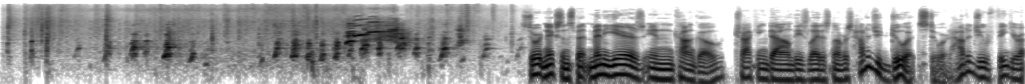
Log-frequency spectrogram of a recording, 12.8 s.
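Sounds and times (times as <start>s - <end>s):
clucking animal calls in Congo rainforest: 0.3s - 6.7s
chirping: 0.4s - 6.6s
speech: 6.6s - 12.7s.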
